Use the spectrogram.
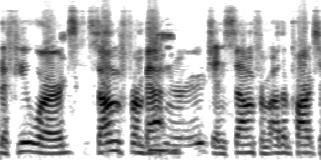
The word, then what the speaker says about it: Baton Rouge: we've already mentioned several times how do you pronounce that kim baton rouge correct congratulations all right all right now for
